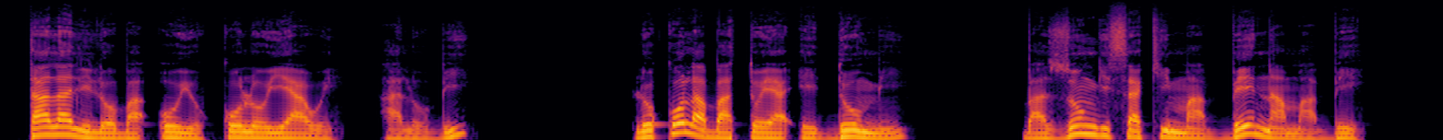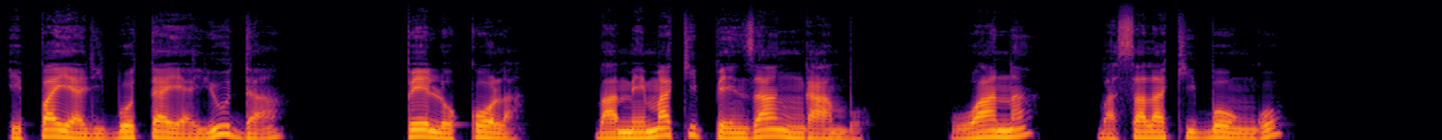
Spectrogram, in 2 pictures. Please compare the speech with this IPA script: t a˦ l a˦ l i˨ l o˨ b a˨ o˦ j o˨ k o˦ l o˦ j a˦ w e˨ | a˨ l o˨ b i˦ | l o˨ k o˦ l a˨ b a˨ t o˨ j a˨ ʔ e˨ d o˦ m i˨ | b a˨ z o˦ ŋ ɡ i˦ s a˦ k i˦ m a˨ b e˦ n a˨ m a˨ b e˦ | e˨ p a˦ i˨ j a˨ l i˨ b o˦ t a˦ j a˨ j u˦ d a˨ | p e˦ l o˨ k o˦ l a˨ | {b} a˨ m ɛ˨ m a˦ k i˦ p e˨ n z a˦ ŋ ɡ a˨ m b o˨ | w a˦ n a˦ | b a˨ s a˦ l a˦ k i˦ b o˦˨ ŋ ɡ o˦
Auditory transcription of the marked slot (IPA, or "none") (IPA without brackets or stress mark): b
